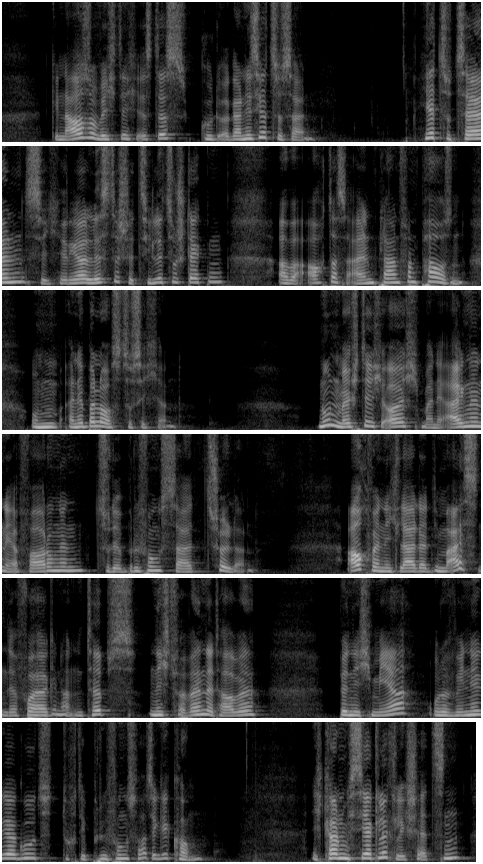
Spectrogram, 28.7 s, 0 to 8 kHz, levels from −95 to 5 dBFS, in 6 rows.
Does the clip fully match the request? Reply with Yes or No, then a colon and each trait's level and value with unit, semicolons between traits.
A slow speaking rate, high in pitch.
No: average, 140 wpm; high, 215 Hz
